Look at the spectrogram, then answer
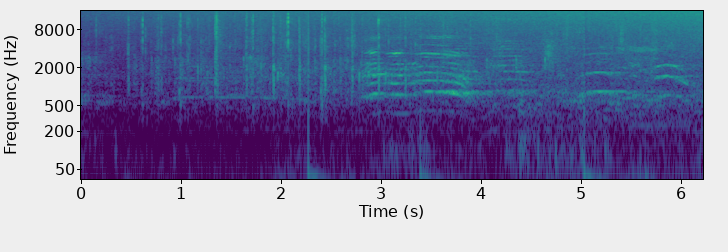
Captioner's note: applause and cheering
